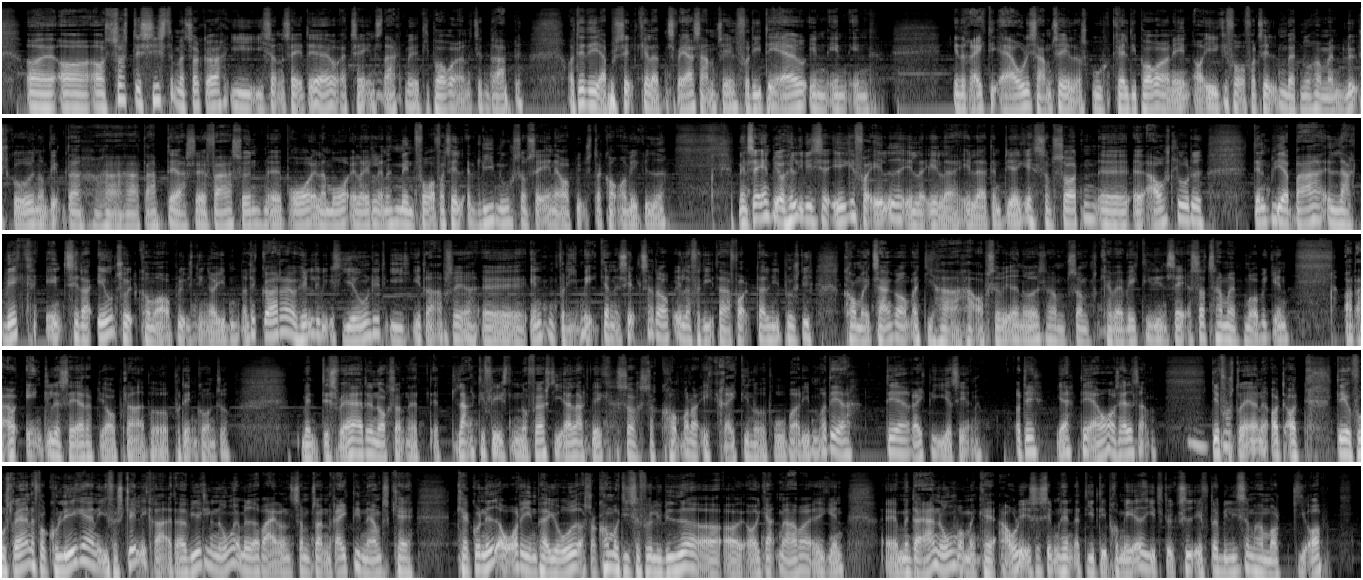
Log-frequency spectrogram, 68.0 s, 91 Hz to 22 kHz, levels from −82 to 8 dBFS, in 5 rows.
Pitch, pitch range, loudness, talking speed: 125 Hz, 115-135 Hz, -20 LUFS, 270 wpm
